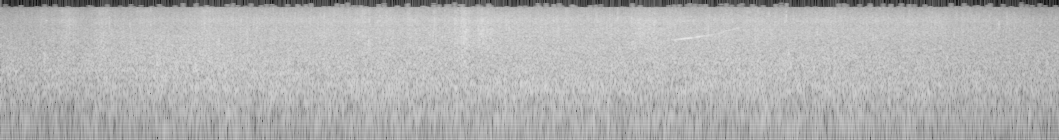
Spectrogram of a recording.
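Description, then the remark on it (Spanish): A loud, steady rush of churning water from a large river with foaming rapids at the bottom of a deep ravine, like a fast river tumbling over rapids, continuous with no pauses or voices. “el grupo llegó a una honda cañada por cuyo fondo corría un caudaloso río lleno de espumosos rápidos.”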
